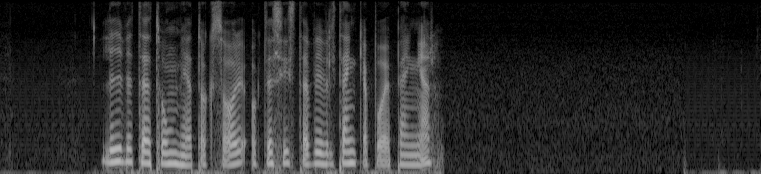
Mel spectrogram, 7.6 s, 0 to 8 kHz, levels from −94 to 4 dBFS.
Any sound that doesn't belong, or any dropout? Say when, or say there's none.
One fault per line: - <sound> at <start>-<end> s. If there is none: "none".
none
